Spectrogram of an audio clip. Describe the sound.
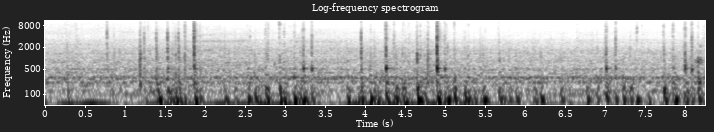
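Rapid typing on a computer keyboard: many sharp key clicks in an irregular, continuous rhythm over a low steady hum, with no voices.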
